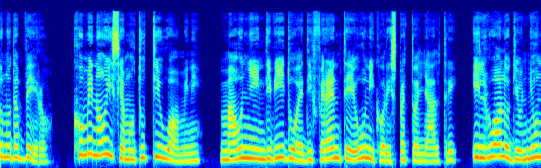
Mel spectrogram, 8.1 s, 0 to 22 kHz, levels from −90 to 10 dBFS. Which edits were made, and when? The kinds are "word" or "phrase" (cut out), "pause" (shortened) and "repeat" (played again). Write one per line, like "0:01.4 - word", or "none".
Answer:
none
